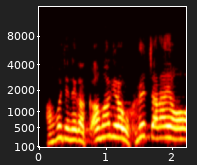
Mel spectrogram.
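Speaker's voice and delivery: exasperated son snapping loudly at his father; angry outburst. Retold or imitated. Grown son losing patience with his old father, angry. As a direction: blurt it out in irritation, high and loud. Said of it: "화를 벌컥 내더라고".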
